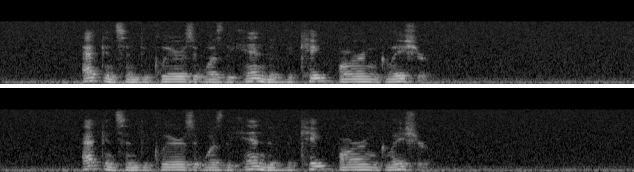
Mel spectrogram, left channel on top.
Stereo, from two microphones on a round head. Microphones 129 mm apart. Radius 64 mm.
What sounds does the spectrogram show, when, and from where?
0.8 s a man speaking: 10° left (ahead or behind), 4 m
